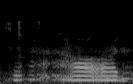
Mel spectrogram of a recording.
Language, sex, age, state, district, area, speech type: Maithili, female, 18-30, Bihar, Araria, urban, spontaneous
